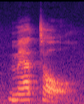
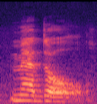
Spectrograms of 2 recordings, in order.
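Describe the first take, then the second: First: The middle consonant is a clear, released T. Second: The middle consonant is a short D-like tap.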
